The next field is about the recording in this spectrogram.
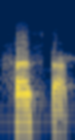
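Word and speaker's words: Fenster: করতে চাই কি হয় আমরা একটু ভেঙ্গে ভেঙ্গে করি তো ফ্যান ফ্যান স্টার ফ্যানস্টার ফ্যানস্টার মানে তো উইন্ডো উইন্ডো তো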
